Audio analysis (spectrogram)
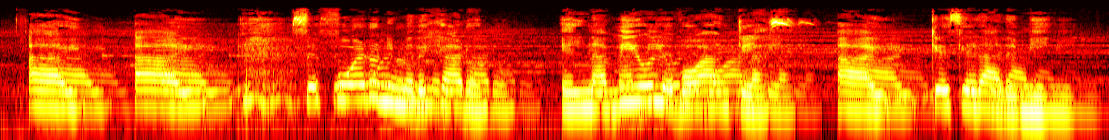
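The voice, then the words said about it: Ghostly, plaintive wailing voice. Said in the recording (Spanish): “decía con voz de ultratumba, quejándose lastimosamente”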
